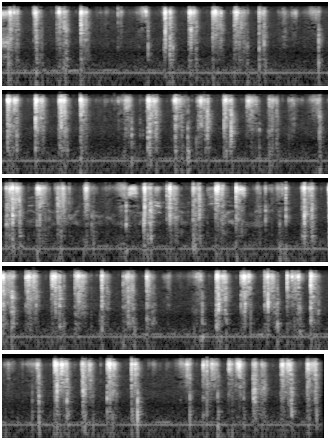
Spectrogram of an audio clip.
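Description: Tarot cards being shuffled by hand for a reading: a long, rhythmic run of quick, crisp riffling bursts, close and fairly soft, repeating steadily with no talk.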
